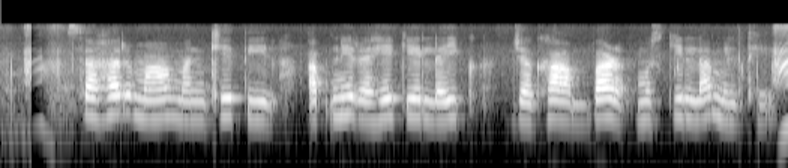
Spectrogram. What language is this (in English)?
Chhattisgarhi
